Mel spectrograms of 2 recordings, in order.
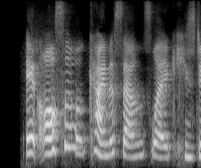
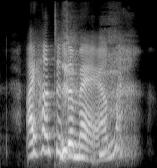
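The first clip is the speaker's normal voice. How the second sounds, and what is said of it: Bad put-on Italian accent. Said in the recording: “doing a bad Italian accent”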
